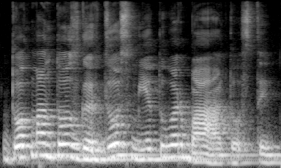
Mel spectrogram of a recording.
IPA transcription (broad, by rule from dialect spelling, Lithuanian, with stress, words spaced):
ˈduɔk ˈmɐn ˈtoːs ɡɐrʲˈd͡zʲoːs ˈmʲeːtuː ɐrˈbɑːtoːs tɐɪ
